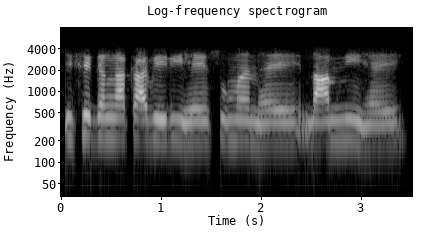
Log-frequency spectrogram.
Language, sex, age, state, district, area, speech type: Hindi, female, 60+, Uttar Pradesh, Jaunpur, urban, conversation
